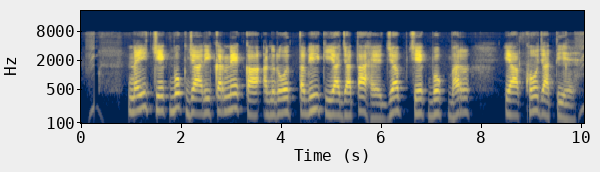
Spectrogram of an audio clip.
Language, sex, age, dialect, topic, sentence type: Hindi, male, 25-30, Awadhi Bundeli, banking, statement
